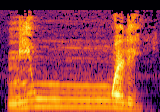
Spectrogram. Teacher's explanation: يدغم النون في الواو يحول النون الى واو بها صفه الغنه · Term: الادغام بهن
